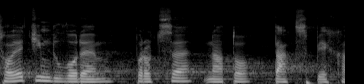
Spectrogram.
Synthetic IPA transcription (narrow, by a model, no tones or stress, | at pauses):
t͡sojɛciːmduːvo̞dɛm | pɾo̞t͡ʃsɛnat̪o̞ | t̪akspjɛxa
